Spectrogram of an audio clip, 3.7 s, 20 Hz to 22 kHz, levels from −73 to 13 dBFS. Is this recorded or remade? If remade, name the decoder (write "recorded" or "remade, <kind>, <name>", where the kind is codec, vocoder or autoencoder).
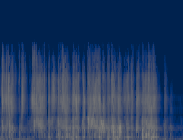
remade, vocoder, BigVGAN v2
